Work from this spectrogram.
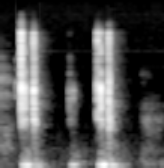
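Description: Four soft clicks of computer keyboard arrow keys, in two quick double-tap pairs, close and quiet with nothing else around.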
